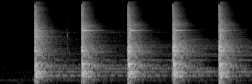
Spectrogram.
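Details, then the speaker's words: Junkyard GM 12-bolt rear axle for a 1986 Chevy C10: six sharp evenly spaced hammer blows ring solid as the new seal bottoms out and is fully seated. "all right you hear that it's bottoming out so now we know we're in there"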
